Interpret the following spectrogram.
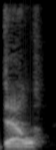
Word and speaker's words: del: people hav't seen it we pronounce it Dell um in um uh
